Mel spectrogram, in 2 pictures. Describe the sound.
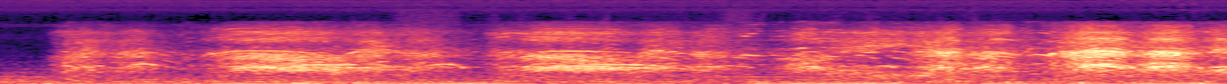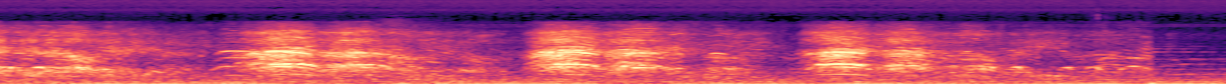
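A large outdoor crowd of protesters in Iran rallies to denounce the desecration of sanctities and acts of vandalism during riots, voices merging into a steady roar with rising shouts and chanted bursts, dense and continuous throughout.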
